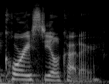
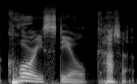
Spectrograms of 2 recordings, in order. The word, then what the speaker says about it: Cori-Steel Cutter: You just want to say Cory steel cutter, but it is in fact a Corey steel cutter.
